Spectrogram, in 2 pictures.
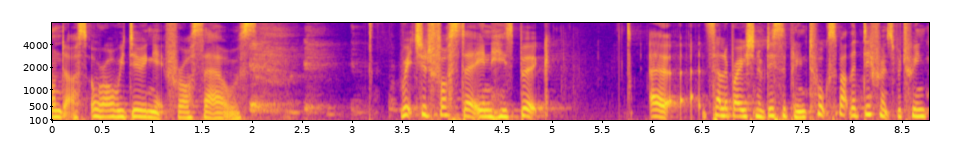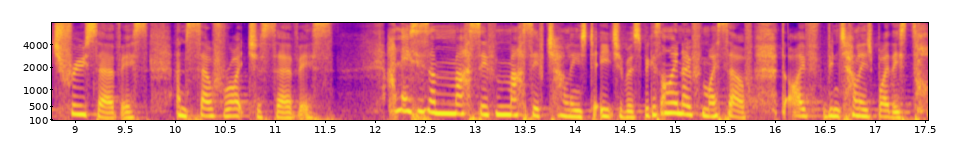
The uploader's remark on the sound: Recorded at Bournville gathering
